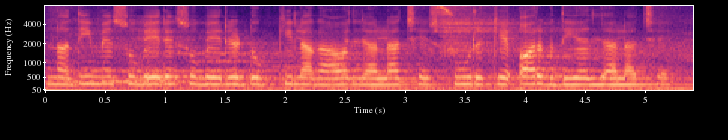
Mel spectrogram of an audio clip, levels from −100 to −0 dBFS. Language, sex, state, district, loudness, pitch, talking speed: Maithili, female, Bihar, Samastipur, -18 LUFS, 245 Hz, 145 wpm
